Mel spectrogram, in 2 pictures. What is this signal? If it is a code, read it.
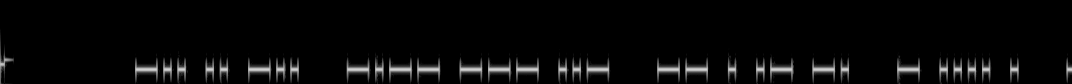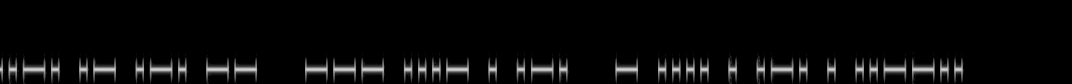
Morse code, heard as a keyed tone, about 17 wpm, 700 Hz. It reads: DID YOU MEAN THE FARM OVER THERE?
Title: Sentences from Top 1000 Words - Review Part 2 - 17wpm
